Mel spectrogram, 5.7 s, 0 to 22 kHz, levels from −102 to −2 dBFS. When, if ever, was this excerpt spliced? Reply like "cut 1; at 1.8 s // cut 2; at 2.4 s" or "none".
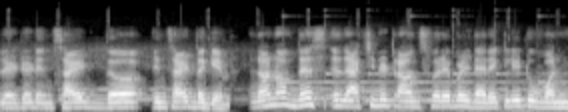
cut 1; at 2.3 s

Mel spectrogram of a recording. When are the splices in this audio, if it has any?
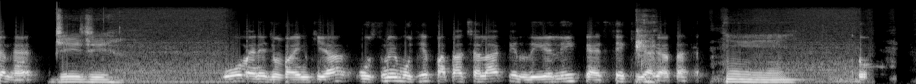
none

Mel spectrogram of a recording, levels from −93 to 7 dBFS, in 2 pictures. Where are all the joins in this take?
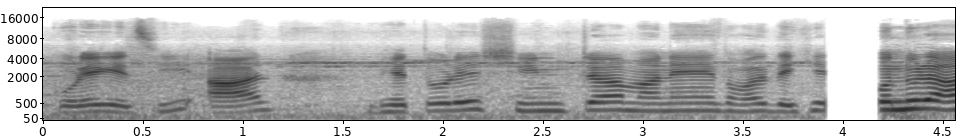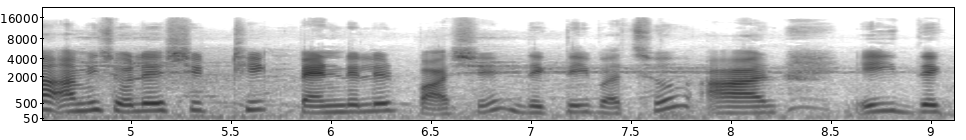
cut 1; at 4.0 s

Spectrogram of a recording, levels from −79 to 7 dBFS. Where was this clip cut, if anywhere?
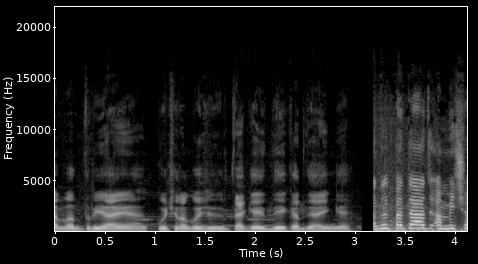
cut 1; at 3.0 s

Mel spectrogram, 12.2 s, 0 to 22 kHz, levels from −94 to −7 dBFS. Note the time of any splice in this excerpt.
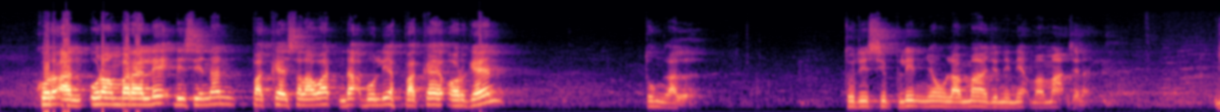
none

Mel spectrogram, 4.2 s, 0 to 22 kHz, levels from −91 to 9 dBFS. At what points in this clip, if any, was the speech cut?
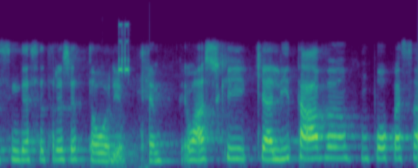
cut 1; at 1.6 s

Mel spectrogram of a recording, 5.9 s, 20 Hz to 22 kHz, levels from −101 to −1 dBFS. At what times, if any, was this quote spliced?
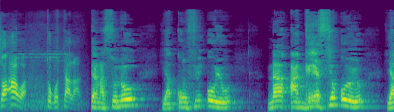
cut 1; at 1.3 s

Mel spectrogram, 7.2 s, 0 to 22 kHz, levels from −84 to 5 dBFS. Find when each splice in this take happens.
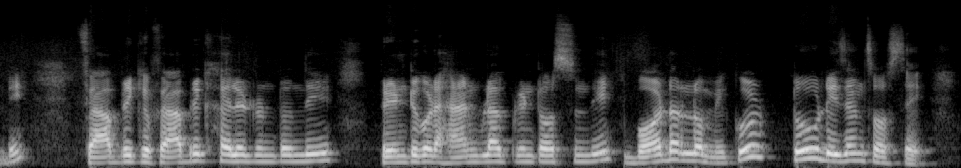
cut 1; at 4.7 s

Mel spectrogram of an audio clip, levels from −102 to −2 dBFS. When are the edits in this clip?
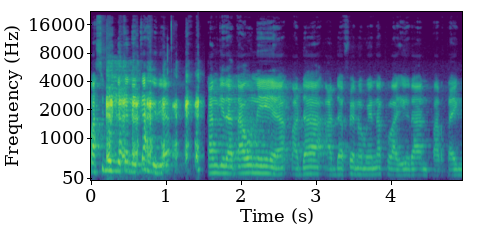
cut 1; at 1.4 s

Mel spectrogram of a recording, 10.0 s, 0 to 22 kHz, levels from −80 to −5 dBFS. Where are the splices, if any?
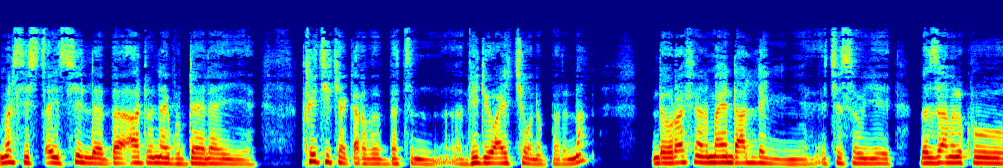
none

